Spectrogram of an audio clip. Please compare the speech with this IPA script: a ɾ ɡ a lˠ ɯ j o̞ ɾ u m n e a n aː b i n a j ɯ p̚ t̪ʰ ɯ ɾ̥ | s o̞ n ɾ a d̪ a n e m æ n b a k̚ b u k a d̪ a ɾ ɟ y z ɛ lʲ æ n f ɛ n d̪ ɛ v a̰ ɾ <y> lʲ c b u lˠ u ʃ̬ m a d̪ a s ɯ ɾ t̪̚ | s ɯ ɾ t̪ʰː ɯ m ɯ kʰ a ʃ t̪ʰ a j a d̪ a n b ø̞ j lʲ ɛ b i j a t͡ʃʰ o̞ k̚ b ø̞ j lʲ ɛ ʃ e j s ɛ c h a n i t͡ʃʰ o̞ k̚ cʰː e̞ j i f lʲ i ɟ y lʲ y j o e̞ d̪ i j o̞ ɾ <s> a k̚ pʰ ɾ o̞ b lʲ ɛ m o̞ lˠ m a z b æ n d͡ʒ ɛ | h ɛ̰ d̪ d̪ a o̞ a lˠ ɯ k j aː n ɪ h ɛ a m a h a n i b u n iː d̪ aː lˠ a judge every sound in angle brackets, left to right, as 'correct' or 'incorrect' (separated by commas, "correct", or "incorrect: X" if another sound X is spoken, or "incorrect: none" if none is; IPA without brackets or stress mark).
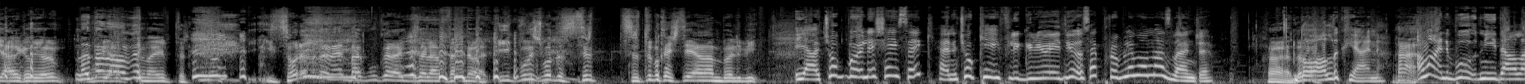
incorrect: i, correct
